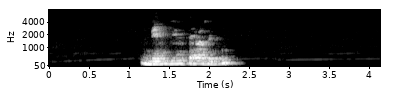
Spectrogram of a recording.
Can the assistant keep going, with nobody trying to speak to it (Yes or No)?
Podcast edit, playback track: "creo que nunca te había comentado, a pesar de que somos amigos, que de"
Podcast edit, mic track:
No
